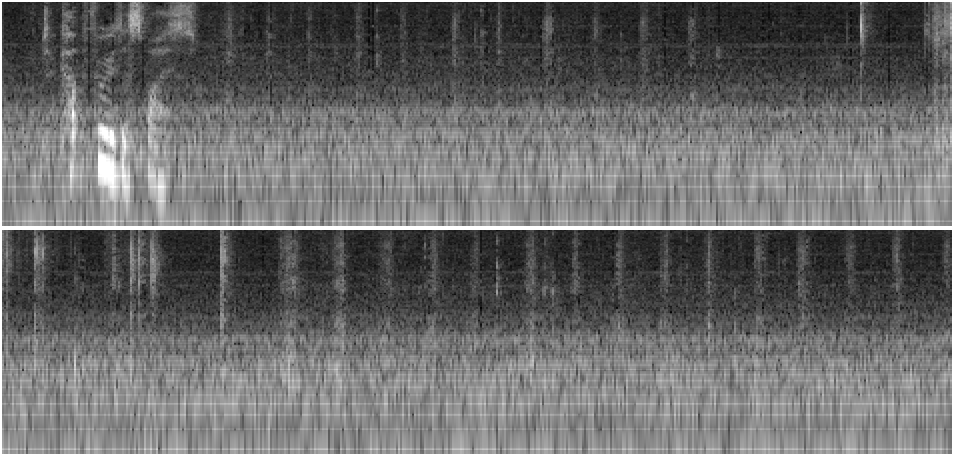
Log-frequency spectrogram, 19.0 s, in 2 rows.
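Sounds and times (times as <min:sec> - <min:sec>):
celery crunching while chewed: 0:02.1 - 0:07.3, 0:08.5 - 0:11.1, 0:11.7 - 0:19.0.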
